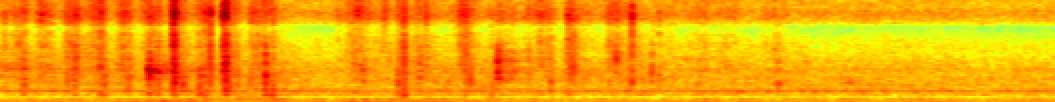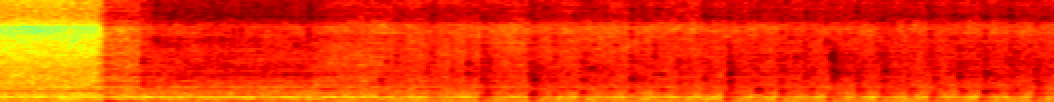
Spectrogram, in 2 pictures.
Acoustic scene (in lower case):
restroom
